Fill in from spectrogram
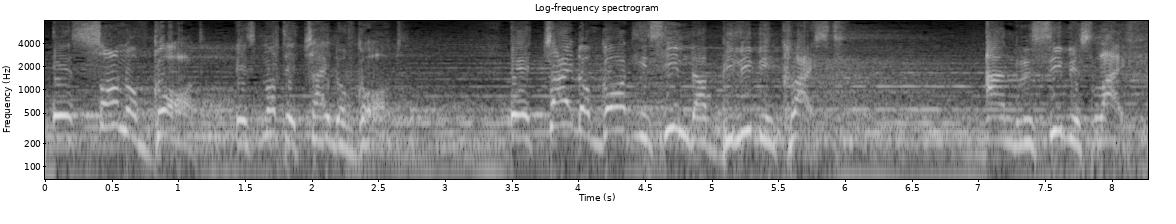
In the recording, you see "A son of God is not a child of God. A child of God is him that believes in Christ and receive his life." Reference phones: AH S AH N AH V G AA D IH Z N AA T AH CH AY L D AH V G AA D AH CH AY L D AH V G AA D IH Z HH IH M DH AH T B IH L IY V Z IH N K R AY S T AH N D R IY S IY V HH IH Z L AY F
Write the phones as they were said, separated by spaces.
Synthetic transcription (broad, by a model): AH S AH N AH V G AA D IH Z N AA T AH CH AY L D AH V G AA D AH CH AY L D AH V G AA D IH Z HH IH M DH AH T B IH L IY V IH N K R AY S T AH N R IY S IY V HH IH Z L AY F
